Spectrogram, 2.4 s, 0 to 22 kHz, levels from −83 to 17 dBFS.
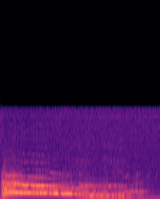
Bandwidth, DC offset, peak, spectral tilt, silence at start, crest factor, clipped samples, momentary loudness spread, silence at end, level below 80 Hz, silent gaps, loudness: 10.5 kHz; 0.1%; -4 dBFS; -3.5 dB/octave; 0 s; 12 dB; under 0.1%; 15 LU; 0 s; -44 dBFS; none; -15 LUFS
